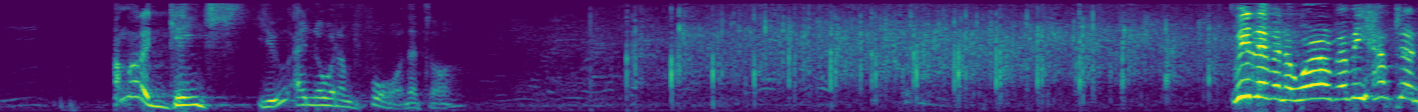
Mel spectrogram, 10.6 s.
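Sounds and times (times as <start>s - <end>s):
speech: 0.9s - 3.5s, 9.4s - 10.6s
audience applause: 4.4s - 9.5s.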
